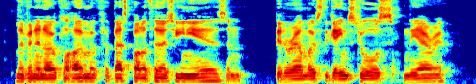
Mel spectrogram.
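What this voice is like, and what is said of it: British accent. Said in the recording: “Don't let the accent confuse you... Originally from the UK.”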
